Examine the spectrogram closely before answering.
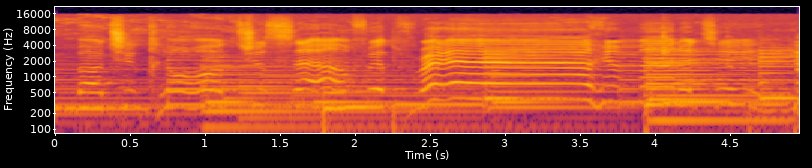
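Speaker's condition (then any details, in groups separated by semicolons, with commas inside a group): No condition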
